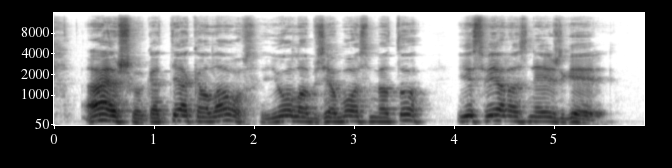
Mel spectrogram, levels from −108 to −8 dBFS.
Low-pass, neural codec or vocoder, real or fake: 14.4 kHz; none; real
